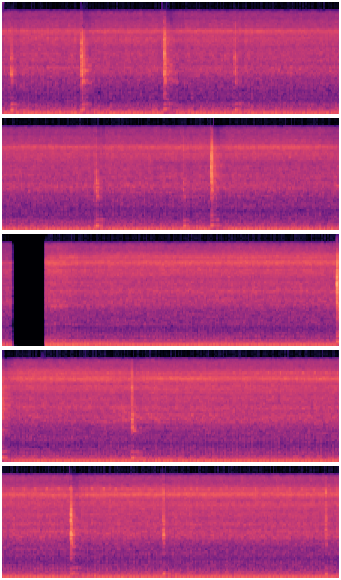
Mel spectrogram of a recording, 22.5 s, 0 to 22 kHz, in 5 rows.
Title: bmw e60 knocking sound! anyone know why?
